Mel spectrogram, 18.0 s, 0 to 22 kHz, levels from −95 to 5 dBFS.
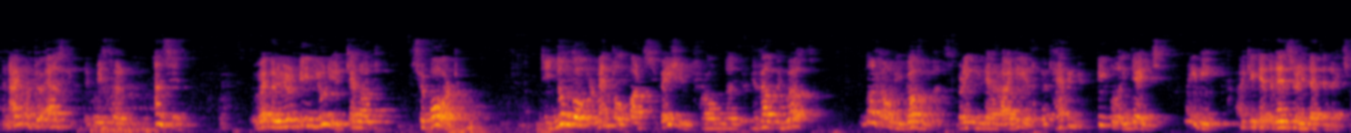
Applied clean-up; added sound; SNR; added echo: classical method WPE with log-MMSE.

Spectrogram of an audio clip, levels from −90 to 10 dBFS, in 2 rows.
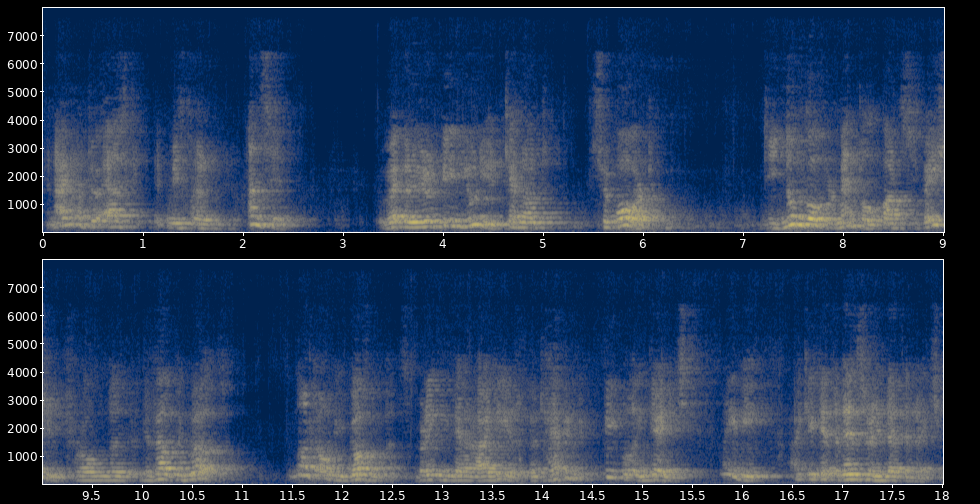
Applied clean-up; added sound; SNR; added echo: neural separator model SepFormer DNS4.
